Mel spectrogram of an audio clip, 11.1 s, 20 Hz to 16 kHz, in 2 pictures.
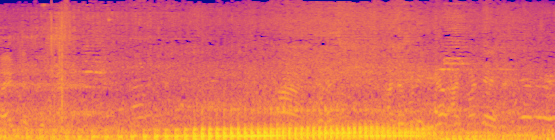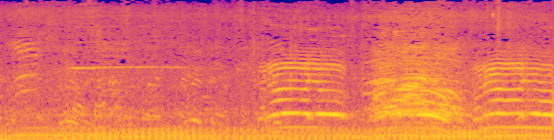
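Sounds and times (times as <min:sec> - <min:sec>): street voices: 0:00.0 - 0:11.0
motorcycle engine passing by: 0:00.2 - 0:08.2.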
